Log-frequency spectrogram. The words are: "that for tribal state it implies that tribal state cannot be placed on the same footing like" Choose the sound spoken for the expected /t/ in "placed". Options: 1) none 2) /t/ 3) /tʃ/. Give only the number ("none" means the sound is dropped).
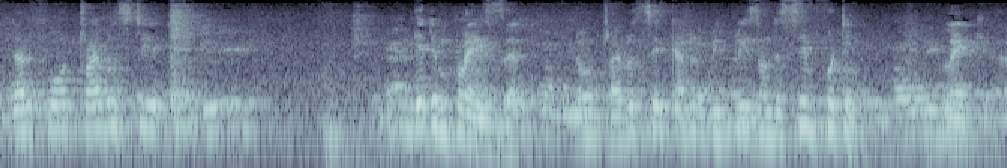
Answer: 1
